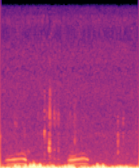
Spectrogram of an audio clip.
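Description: Two faint crow caws, evenly spaced about a second apart, heard over a low rumbling background.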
